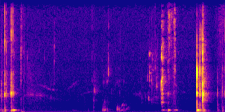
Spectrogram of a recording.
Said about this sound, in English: Water break now.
